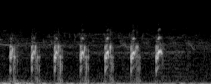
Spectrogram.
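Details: Near-adult voice of a young White-tailed Eagle at its Latvian nest as a buzzard arrives, morning of 17 June 2019; seven loud, clipped yelps delivered quickly and evenly within two seconds.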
